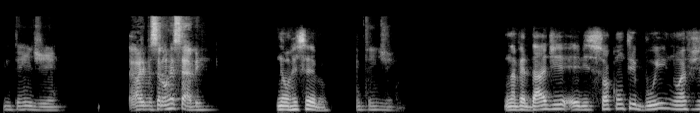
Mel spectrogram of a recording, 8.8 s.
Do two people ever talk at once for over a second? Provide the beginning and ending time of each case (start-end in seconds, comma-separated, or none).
none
